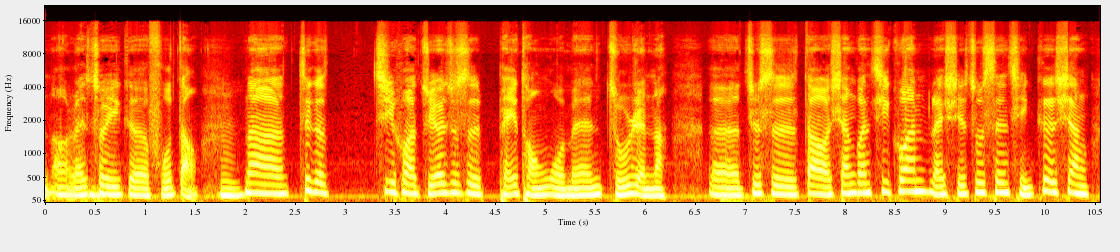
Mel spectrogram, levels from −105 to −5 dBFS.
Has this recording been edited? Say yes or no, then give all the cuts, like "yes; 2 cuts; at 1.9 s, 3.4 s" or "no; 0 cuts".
no; 0 cuts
